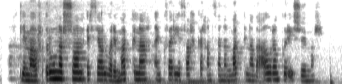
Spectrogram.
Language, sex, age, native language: Icelandic, female, 30-39, Icelandic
